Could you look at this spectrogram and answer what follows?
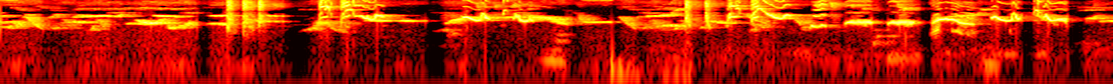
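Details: Breeding-condition Oriental magpie-robin singing to lure other birds: quick chattering and rattling bursts give way to a string of sweet, rising and falling whistles.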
